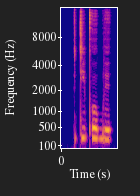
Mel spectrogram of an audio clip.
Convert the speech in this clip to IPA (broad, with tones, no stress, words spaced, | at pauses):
tʲə˨pʰo˨bɪ˨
